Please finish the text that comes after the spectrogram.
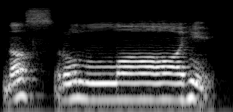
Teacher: रुल्ला, रुल्ला, लाम फतहा अलिफ सगीरा, ला, रुल्ला, हा कसरा ही, रुल्लाही, सौद को ही मोटा करके पढ़ना है, रा को ही मोटा करके पढ़ना है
